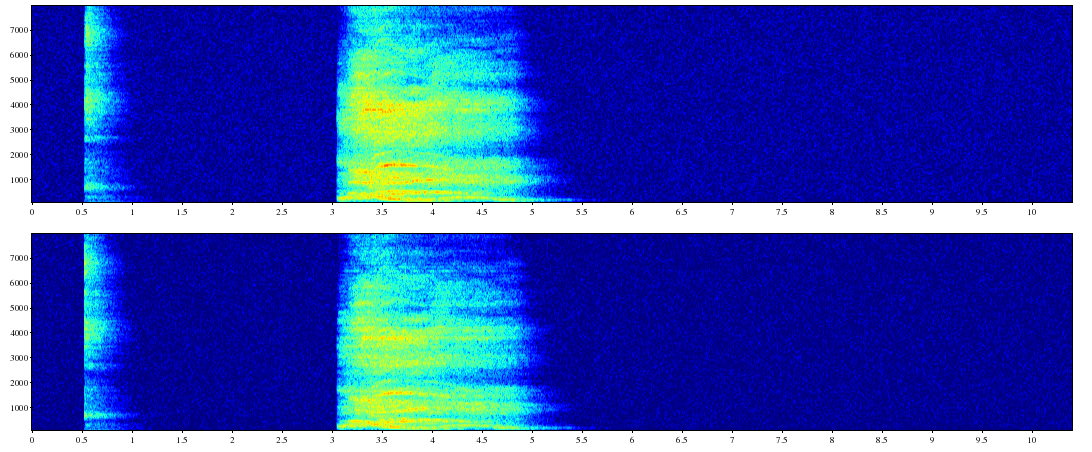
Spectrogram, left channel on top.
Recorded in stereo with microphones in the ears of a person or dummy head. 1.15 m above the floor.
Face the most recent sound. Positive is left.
turn(degrees=15)  # may be behind; listen again after turning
